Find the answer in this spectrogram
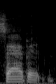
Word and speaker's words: sabot: It can be pronounced Sabot or Sabo, or people call it all kinds of things.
